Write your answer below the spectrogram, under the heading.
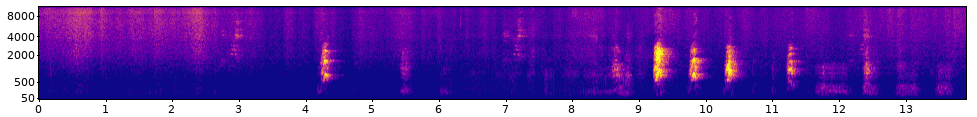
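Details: Four-month-old English Springer Spaniel puppy playing indoors on a bean bag with a toy, giving a run of short sharp barks and yips that cluster in quick bursts after a quiet start, with soft scuffling between.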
